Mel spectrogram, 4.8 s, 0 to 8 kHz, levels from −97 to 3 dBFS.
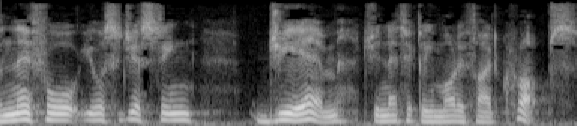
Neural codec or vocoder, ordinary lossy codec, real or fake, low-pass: codec, 16 kHz, 16 kbps, FunCodec, trained on Chinese and English, 50 frames a second; MP3, 32 kbps; fake; 7.2 kHz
